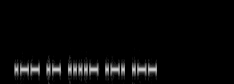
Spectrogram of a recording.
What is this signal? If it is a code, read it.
Morse code, heard as a keyed tone, about 46 wpm, 690 Hz. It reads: WA4RW
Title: USA Call Signs - 5 Characters - 2x Character Spacing - 45wpm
